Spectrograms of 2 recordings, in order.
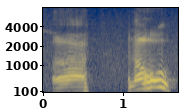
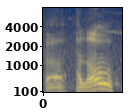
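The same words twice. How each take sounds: First: Gruff, raspy character voice try; first try at a raspy voice; raspy muscular voice. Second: Toned-down rasp, muscular character; second try, lighter rasp; less raspy voice. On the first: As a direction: push a rasp into it. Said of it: "sort of muscular kind of voice, but it's kinda raspy". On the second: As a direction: ease off the rasp a little. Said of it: "Maybe not that raspy". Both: Shown as a demonstration.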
